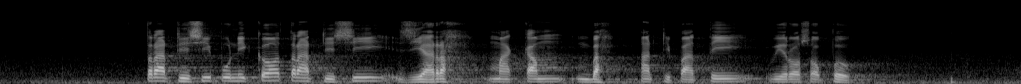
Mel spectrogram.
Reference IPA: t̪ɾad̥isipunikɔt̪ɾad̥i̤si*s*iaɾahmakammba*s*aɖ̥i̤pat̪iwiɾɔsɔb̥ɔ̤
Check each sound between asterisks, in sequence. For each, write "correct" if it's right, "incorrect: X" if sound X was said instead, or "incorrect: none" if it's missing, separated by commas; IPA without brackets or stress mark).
incorrect: z, incorrect: h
